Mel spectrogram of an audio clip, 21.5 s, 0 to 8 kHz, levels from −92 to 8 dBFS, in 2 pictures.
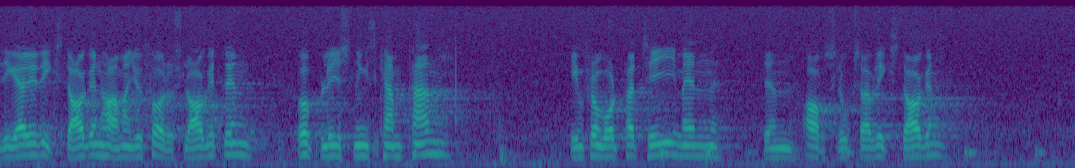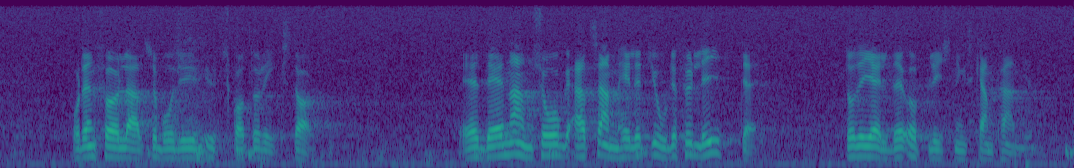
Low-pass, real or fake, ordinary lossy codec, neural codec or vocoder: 7.2 kHz; real; none; none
